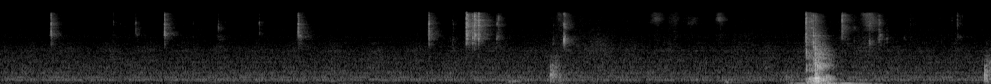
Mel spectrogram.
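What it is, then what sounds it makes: Bar of soap scratched with a needle tool. A solid orange and white striped bar of soap is turned in the hand and scratched with a thin needle tool. Short, bright scratchy ticks sound over a quiet background hum, with a longer, louder rasping scrape near the end.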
